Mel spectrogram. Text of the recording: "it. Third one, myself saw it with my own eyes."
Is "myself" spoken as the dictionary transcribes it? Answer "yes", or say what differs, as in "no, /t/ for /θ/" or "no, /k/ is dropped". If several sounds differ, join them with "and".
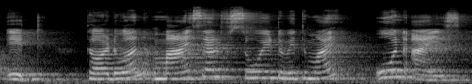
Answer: yes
